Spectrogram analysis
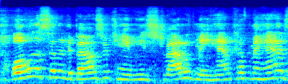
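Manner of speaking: ordinary delivery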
